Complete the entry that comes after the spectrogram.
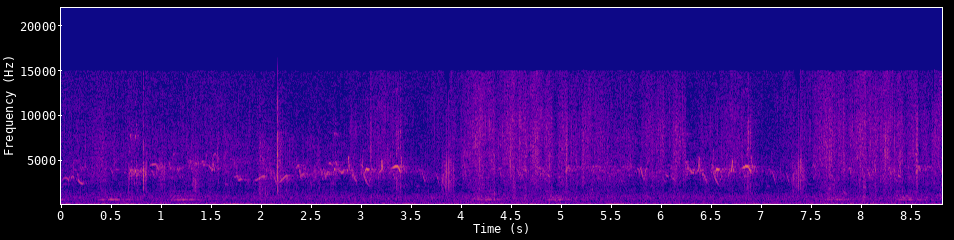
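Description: Birds chirping in a string of short calls over a steady low rumble, with scattered sharp clicks.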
